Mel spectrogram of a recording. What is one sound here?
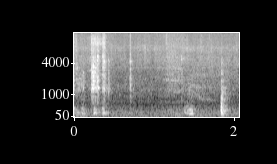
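A plastic toy clicks and rattles as a hand moves it.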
